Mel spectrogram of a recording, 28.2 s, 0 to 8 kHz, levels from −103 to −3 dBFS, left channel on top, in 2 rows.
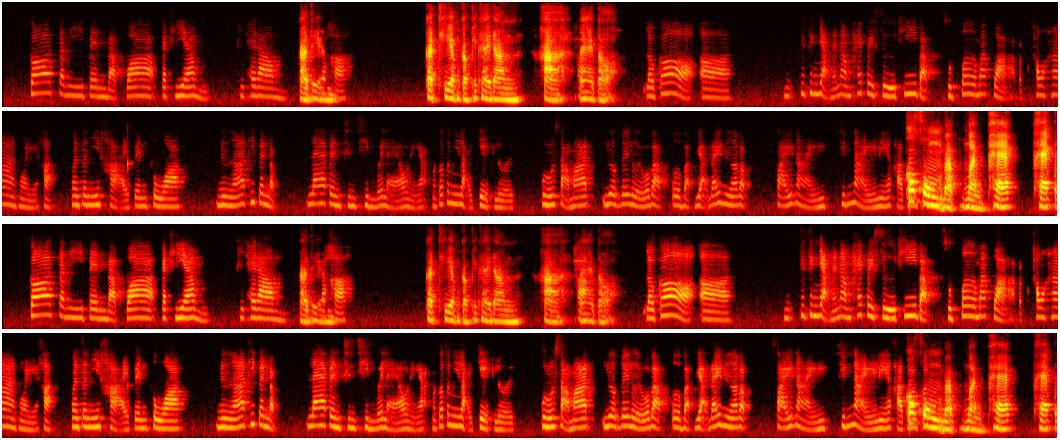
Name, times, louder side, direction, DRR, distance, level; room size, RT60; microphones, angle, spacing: voice 1, 0.4-2.8 3.2-3.8 4.3-4.7 7.6-7.9 8.5-9.7 10.4-16.5 16.9-17.8 18.1-20.9 21.3-24.1 24.4-26.8, right 6 dB, 60° right, 0.5 m, -42 dB
voice 2, 4.0-4.5 5.6-8.2 26.1-28.1, left 5 dB, 85° left, 0.8 m, -31 dB
head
